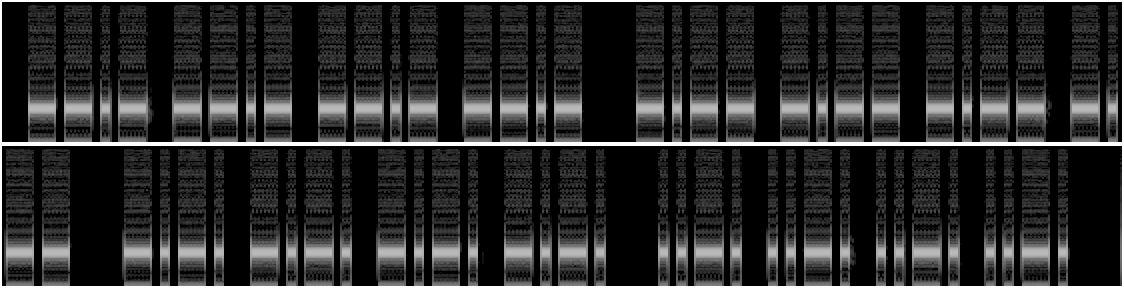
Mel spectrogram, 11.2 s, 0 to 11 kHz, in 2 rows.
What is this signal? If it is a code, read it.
Morse code, heard as a keyed tone, about 27 wpm, 800 Hz. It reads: QQQQ YYYY CCCC FFFF
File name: Basic Letter Groups By7Groups / LFCYQ / LFCYQ@25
